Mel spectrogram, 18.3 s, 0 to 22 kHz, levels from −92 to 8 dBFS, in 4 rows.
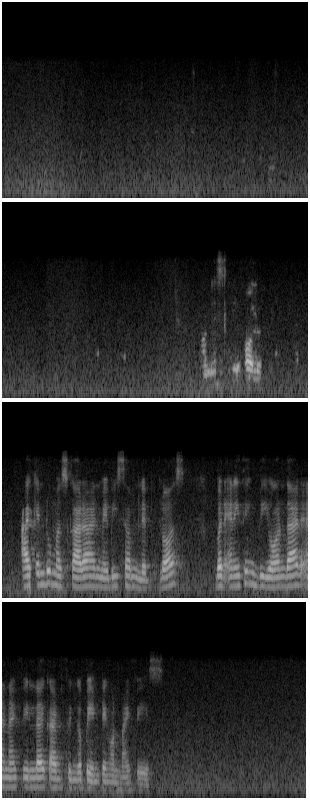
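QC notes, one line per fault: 4.02–4.08 s and 8.70–8.75 s, other side's voice leaking through: two brief, faint scraps of a second voice sit far beneath the talker, roughly 30 dB down. These are likely residual loudspeaker echo the echo canceller missed. Unlike gating, something is added rather than taken away.
5.11–5.23 s, background gated by the echo canceller: the room noise dips by about 6 dB for roughly a tenth of a second, then returns. The canceller clamped the microphone while the loudspeaker played. Only the background drops; no speech is cut and no second voice appears.
7.53–9.70 s, speech suppressed in double talk: the talker's speech repeatedly dips or breaks up, very deeply at worst, around 30 dB, for about a second and a half in total. This is likely the canceller mistaking overlapping talk for echo. Unlike gating, the talker's own speech is removed.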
